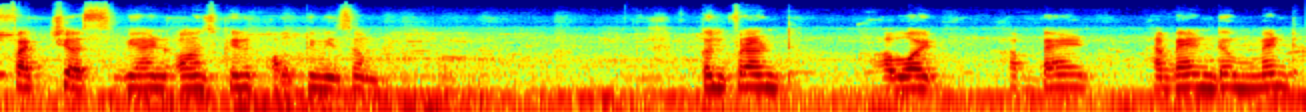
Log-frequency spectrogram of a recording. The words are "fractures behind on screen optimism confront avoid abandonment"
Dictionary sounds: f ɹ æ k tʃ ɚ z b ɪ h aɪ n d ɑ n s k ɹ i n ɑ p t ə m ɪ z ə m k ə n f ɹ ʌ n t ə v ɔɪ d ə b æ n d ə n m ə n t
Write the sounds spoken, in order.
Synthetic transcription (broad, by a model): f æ k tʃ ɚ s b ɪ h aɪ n d ɑ n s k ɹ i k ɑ p t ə m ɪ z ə m k ə n f ɹ ʌ n t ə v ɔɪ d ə b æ n d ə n m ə n t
